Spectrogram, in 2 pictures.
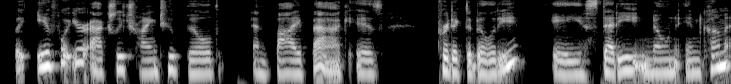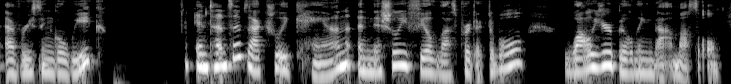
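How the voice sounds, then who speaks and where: The woman's voice has lively intonation and some vocal fry. The sound is dry and close with no echo, on a very clean recording with a silent background. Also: medium pitch for a woman, moderate pace. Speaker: therapist and practice coach, podcast host. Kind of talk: solo podcast monologue.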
